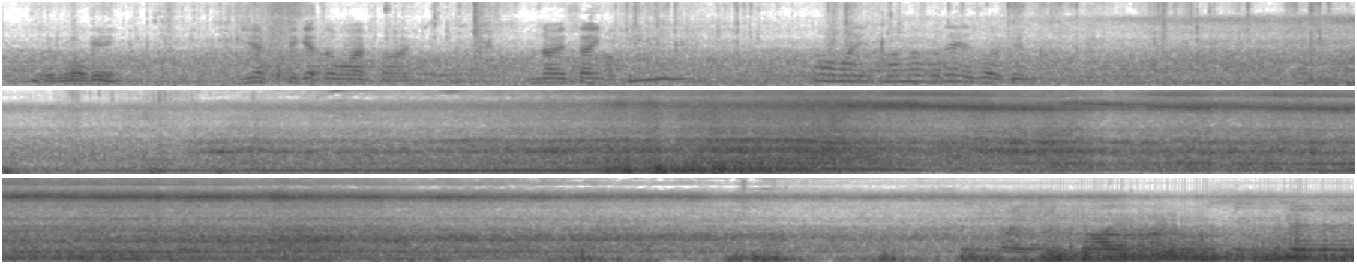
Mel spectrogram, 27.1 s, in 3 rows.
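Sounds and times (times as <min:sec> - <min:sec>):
wheels rumbling on rails: 0:00.7 - 0:27.0
diesel train engines running: 0:06.0 - 0:27.0
high steady whine: 0:07.4 - 0:27.0.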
